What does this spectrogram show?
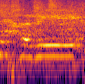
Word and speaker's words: Hare: But that Hara becomes Hare in the vocative form.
